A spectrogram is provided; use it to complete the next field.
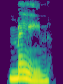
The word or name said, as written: main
